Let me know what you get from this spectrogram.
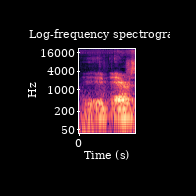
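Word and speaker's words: Arris: Oh, Eris is spelled A-R-R-I-S.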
